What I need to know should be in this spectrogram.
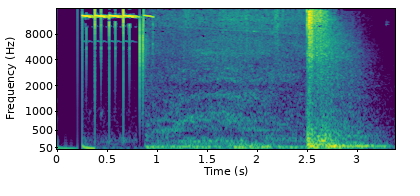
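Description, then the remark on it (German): A homemade explosive device detonates at the door of a synagogue, set off by an attacker trying to blow the door open: a quick burst of sharp cracks, then a sustained low rumbling roar, with a heavy, loud blast near the end and no voices. “Er versucht, sie mit einem selbstgebauten Sprengsatz aufzusprengen. Das ist die Explosion, die Max Priworotzki und seine Gemeinde im Innern hören.”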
